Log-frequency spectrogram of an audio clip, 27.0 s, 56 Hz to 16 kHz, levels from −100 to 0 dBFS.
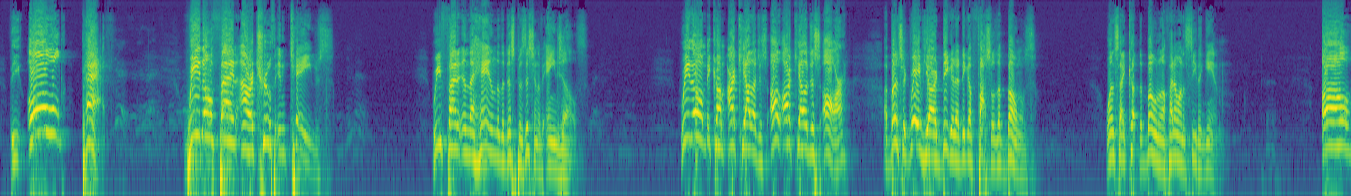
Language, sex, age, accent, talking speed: English, male, 50-69, American, 120 wpm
